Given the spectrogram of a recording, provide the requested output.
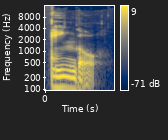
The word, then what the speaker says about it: angle: compare these two words we have angle spelled l e making the nasal sound and the hard G angle this is a right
